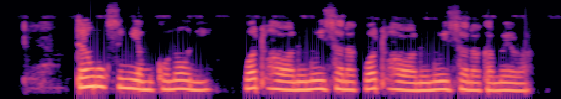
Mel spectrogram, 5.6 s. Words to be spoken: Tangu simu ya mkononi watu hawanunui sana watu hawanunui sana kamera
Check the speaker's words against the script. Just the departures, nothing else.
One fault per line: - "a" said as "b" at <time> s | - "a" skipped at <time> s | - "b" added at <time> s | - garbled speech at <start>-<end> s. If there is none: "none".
none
